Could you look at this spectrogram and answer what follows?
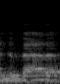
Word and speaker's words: Nevada: Nevada is pronounced with the VAD rhining with bad.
